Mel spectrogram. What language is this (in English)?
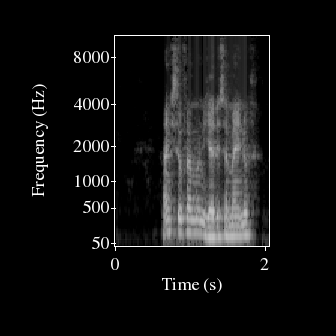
Kabyle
